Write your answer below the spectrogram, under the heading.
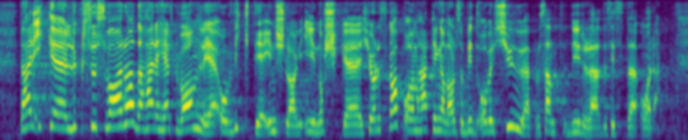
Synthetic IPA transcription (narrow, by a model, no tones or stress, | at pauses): d̪̥ɛhæːɾɛɾɪkːəlʉksʉsʋɑːɾɑd̪ɛɦæːɾɛɾheːlt̪ʋɑːnlɪəʔɔʋɪkt̪ɪəɪnʂɭɑːɡɪnɔʂkəçøːləskɑːpɔd̪ɛnɦæːʈɪŋːənɑɾɑlsɔblɪd̪oːʋəɾçʉːəpʰɾʊsɛnt̪d̪yːɾəɾəd̪ɛsɪst̪əʔoːɾə̰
